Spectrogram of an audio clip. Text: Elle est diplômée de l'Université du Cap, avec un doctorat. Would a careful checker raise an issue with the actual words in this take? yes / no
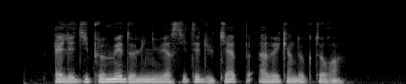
no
